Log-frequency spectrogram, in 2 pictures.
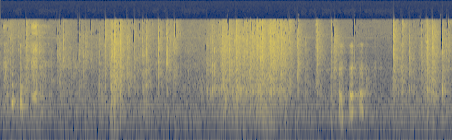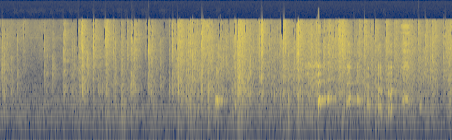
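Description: Brown paper bag crinkling and rustling in irregular bursts of crackles as a cat wriggles inside it and pushes it across a tile floor. It is loudest in the second half.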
